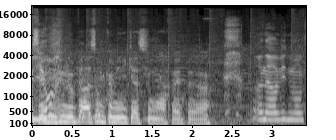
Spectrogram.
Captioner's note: laugh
